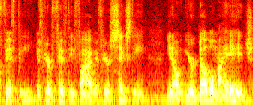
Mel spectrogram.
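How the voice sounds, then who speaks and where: This man has a normal speaking voice with a fairly low pitch. His intonation is lively. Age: 20s. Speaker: professional musician, guitarist and YouTuber. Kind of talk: live stream Q&A. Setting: home studio. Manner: casual, filler-heavy.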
